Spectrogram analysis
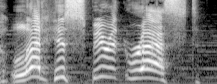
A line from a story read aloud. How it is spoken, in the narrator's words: When Arthur heard this testimony about his father, he … yelled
